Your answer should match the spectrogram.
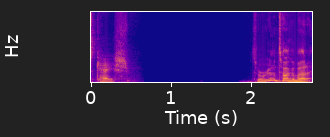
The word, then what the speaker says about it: cache: in a sound so the proper pronunciation is cache sorry Scott its cash so we're gonna talk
